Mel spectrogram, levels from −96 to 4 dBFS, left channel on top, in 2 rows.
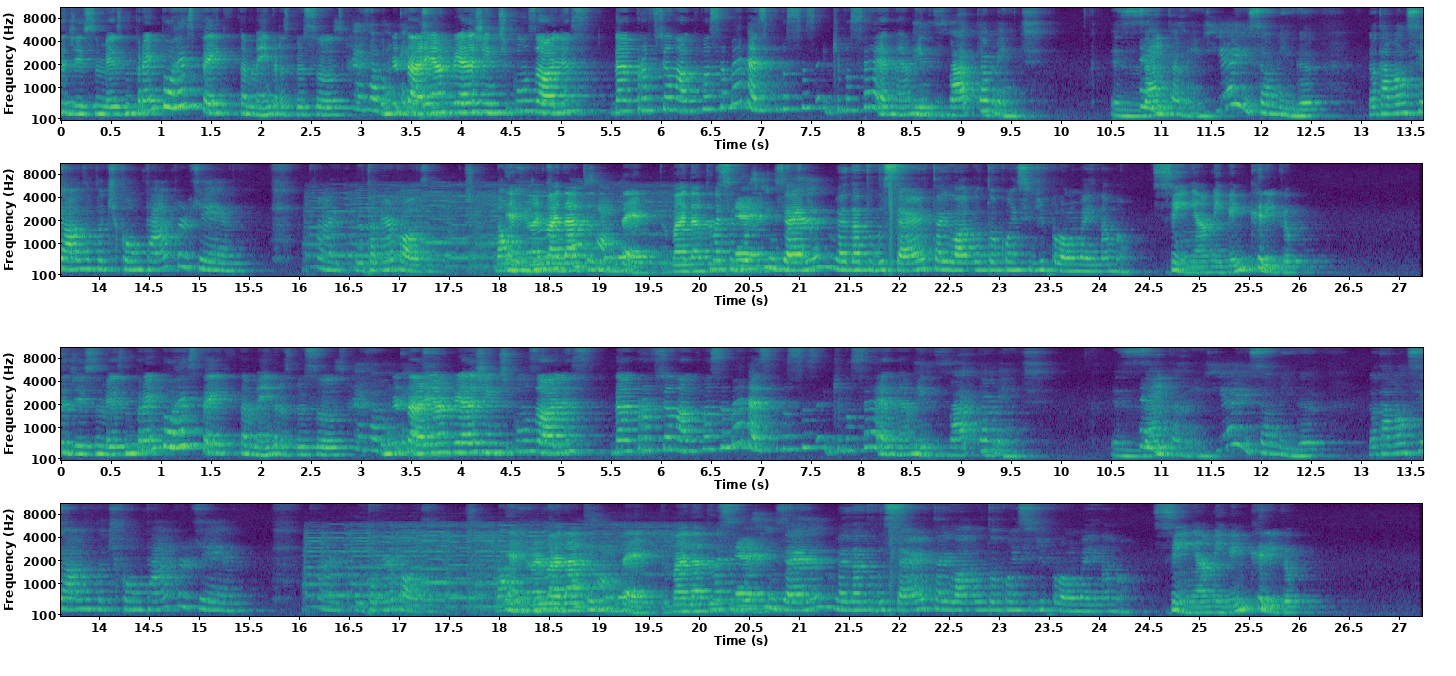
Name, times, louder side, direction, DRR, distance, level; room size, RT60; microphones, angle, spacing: voice 1, 0.0-5.1 5.5-7.3 7.7-8.7 9.2-9.4 10.8-11.1 17.7-17.8 18.1-20.6 24.6-26.0, left 2 dB, 80° left, 1.5 m, -23 dB
voice 2, 2.9-3.8 8.5-9.8 10.5-12.8 13.1-15.5 15.7-15.9 16.2-19.4 20.1-24.3, left 6 dB, 55° left, 0.4 m, -27 dB
sound 1, 16.0-21.5, right 1 dB, 40° right, 1.8 m, -38 dB
13.0 x 6.9 x 2.8 m
head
